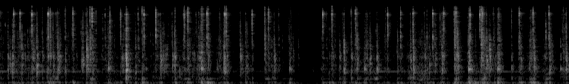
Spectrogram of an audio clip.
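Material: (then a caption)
Plastic. A backlit, typewriter-style mechanical keyboard with round retro plastic keycaps and a hollow plastic body is typed on with long coffin nails and fingertips. It makes a fast, steady run of sharp, bright, clacky keystrokes with dry, short-lived clicks and taps. The typing stops briefly around the three-second mark, then picks up again.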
